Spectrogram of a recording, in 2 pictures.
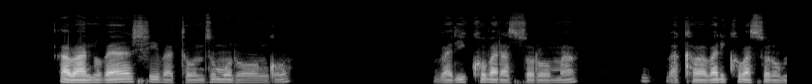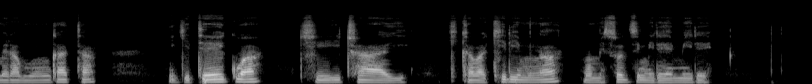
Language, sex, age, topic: Rundi, male, 25-35, agriculture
